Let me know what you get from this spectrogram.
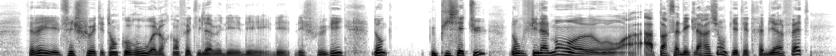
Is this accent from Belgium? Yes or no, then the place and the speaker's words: yes; Belgium; Mais écoutez, je suis belge.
